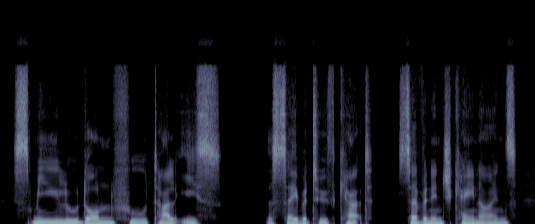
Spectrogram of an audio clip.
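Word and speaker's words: Smilodon fatalis: And no animal defines the collection like Smeiladon Fatalis, pronounced Smeiludon Fu Talis, the saber-tooth cat, 7-in canines, the body of a bears-sized wrestler, the official state fossil of California.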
